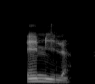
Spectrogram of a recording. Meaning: a male given name from Latin Aemilius, equivalent to English Emil or Emile
- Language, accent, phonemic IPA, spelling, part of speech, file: French, France, /e.mil/, Émile, proper noun, LL-Q150 (fra)-Émile.wav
